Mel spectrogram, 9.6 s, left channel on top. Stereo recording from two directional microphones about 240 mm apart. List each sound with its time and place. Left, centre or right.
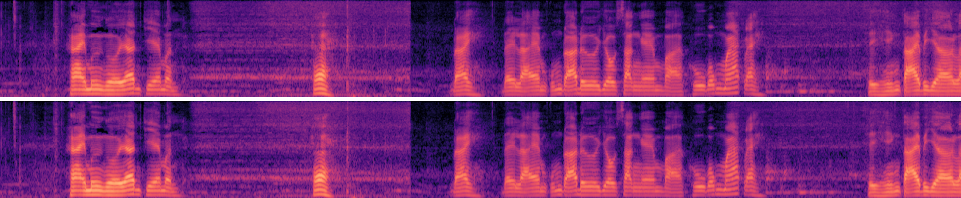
0.7 s speech: right
3.1 s speech: centre
4.5 s speech: centre
8.6 s speech: centre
